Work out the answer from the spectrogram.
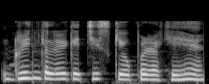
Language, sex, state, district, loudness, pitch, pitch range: Hindi, female, Arunachal Pradesh, Papum Pare, -14 LUFS, 245 Hz, 230-255 Hz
